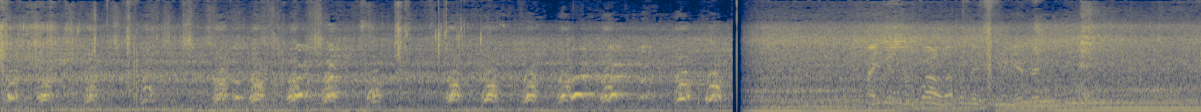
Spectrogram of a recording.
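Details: Tibetan Mastiff and Gaddi dogs at a Punjab kennel in Khanna bark in a rapid, uneven series for about seven seconds, then a steady engine-like drone and voices take over.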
